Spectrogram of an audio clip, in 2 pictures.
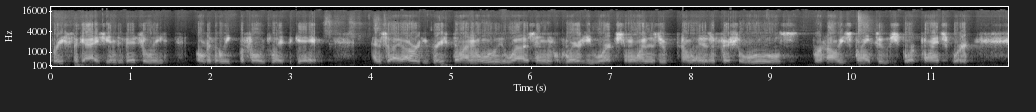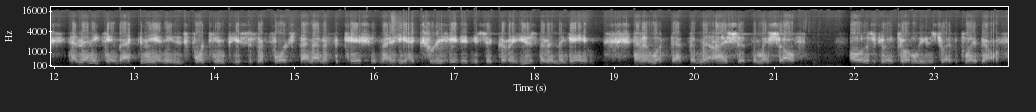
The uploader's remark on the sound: Live from Blackmoor Studios! Was on the phone and we were in an open hallway so the audio is not as great as we would have liked.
